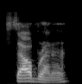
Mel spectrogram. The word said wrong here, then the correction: Steinbrenner: why can't I fucking pronounce his last name? Hal Steinbrenner.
